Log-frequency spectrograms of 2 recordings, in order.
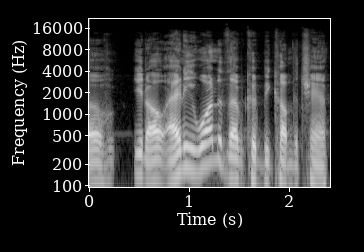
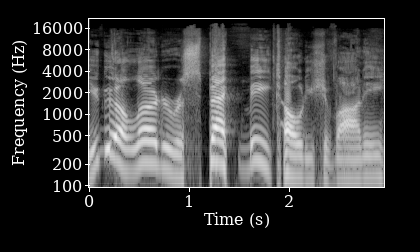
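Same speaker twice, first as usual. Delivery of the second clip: mock drunk angry slurring voice, higher and louder; 6 semitones higher, 4 dB louder than usual. Imitating a wrestler's promo that sounded drunk: imitating a drunk slurring rant. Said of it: "Drunk and angry".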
